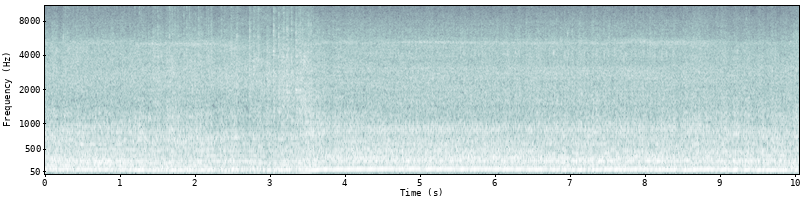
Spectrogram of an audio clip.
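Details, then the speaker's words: V8: deep idle with an uneven, lumpy beat and a throttle blip; running poorly while carburetors are tested, timing falling off at the bottom end. "testing carburetors actually uhing here but what's happening is we are losing our timing on the bottom"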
